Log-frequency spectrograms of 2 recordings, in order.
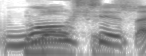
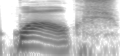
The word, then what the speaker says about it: Walsh: Walshers or Wash? Could you spell it? – Walshers, as in like Walshers. The surname Walsh. Walsh, W-A-L-S-H.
